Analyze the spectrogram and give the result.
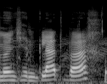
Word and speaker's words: Mönchengladbach: en Mönchengladbach.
